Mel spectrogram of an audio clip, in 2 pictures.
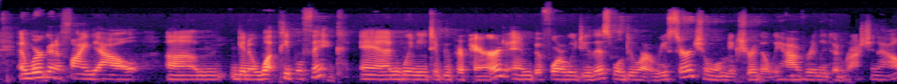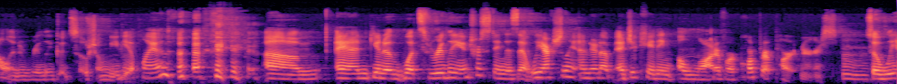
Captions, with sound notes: "and we're gonna find out what people think "and we need to be prepared and before we do this "we'll do our research and we'll make sure "that we have really good rationale "and a really good social media plan." (laughs) What's really interesting is that we actually ended up educating a lot of our corporate partners.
